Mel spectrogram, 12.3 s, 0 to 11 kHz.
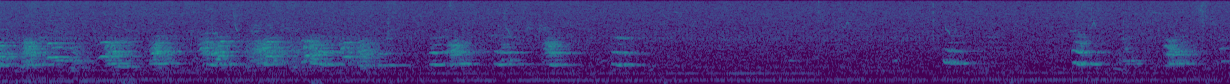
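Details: Hare-hunting Italian hound Sofiko in Evros, Greece, 22 October 2023, yelping in rapid ringing bursts that thin out and fade into quiet, then return as a few distant yelps near the end.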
